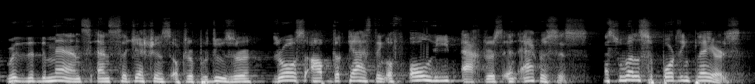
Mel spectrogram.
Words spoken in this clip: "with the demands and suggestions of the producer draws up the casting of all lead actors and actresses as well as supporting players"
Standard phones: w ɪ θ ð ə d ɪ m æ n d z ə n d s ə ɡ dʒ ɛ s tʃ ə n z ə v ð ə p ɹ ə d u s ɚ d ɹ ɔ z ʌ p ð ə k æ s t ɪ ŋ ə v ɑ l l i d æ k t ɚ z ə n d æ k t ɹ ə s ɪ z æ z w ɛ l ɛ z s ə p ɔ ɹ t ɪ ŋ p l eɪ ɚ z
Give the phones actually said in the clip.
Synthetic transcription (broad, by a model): w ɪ ð ə d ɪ m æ n d s ə n d s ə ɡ dʒ ɛ s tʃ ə n s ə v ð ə p ɹ ə d u s ɚ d ɹ ɔ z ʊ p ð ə k æ s t ɪ ŋ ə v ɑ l l i d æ k t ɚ s ə n d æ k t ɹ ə s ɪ s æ s w ɛ l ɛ s ə p ɔ ɹ t ɪ ŋ p l eɪ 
